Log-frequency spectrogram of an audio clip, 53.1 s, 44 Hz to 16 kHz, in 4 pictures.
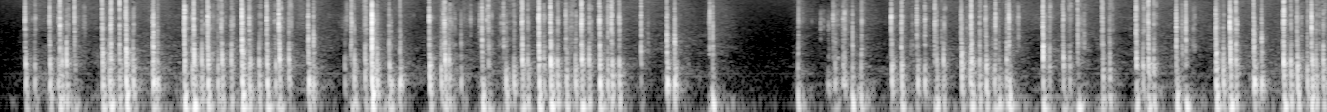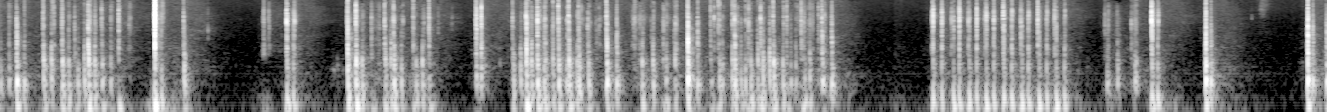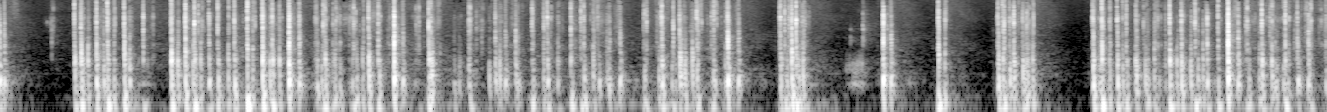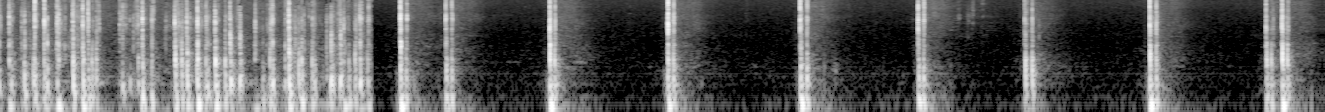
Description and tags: Computer keyboard typing and keystrokes - Apple MacBook Pro 2018
Various typings on Apple MacBook Pro 2018 computer. Close up, multiple keystrokes, single clicks in different speeds. Recorded with Sennheiser MKE600 mic on a Zoom H5 recorder.
apple, buttons, click, close, computer, effect, fast, key, keyboard, keystroke, laptop, mac, macbook, modern, multiple, new, notebook, one, press, quick, sfx, single, slow, sound, technology, type, typing, up, various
